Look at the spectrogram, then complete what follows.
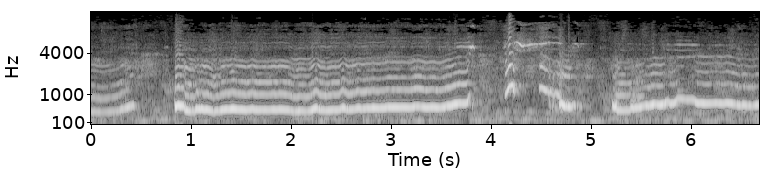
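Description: Dog howling in long, drawn-out calls: one long howl that holds steady and rises near its end, a short higher call that drops, then another long howl.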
